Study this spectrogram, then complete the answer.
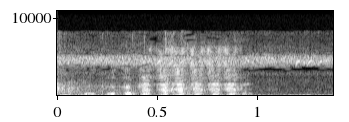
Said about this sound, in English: He thought he heard a bleat. A sarcastic bleat? From the poet's goat.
